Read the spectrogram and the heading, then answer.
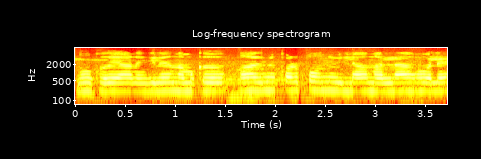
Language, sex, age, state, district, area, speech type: Malayalam, female, 30-45, Kerala, Alappuzha, rural, spontaneous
